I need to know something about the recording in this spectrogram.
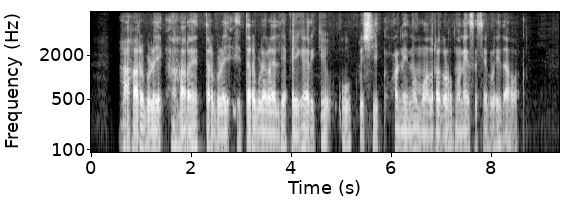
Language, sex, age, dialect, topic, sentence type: Kannada, male, 46-50, Central, agriculture, statement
